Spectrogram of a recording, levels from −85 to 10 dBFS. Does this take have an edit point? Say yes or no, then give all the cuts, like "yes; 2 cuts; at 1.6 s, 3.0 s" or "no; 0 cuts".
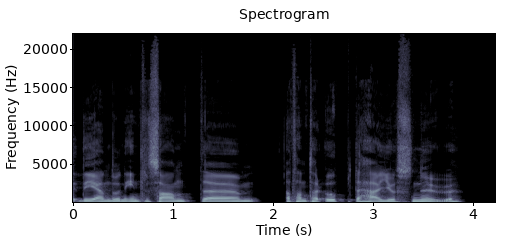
no; 0 cuts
